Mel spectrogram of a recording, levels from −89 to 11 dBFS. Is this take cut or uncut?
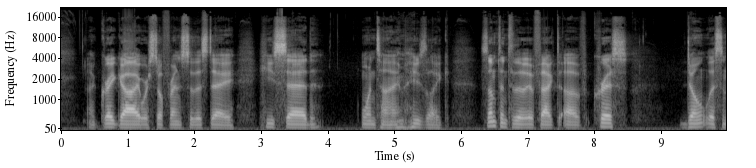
uncut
